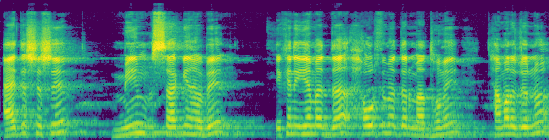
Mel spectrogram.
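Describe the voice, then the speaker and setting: Brief: very high, bright male teacher's voice, chants verses slowly then rattles off the reading rules, long reverberant echo. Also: steady tone. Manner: alternates slow chanted recitation with rapid rule explanations. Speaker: Quran recitation teacher. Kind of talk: Quran recitation lesson.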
